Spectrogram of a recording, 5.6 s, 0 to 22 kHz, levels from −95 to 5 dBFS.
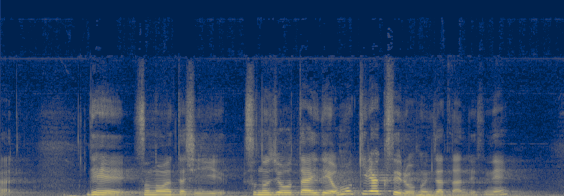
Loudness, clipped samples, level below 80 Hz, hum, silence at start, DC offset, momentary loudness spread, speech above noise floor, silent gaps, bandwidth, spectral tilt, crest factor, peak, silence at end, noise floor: -23 LUFS; under 0.1%; -40 dBFS; none; 0 s; under 0.1%; 13 LU; 26 dB; none; 15.5 kHz; -5 dB/octave; 18 dB; -6 dBFS; 0.1 s; -48 dBFS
